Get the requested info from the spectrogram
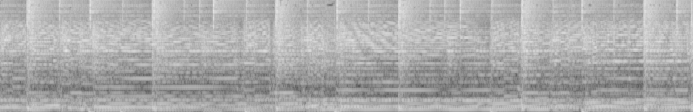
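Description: Rock music: electric guitar over bass and a steady drum beat, in an instrumental passage with no singing.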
